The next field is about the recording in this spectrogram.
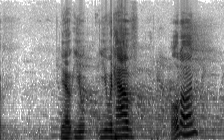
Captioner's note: crowd talking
